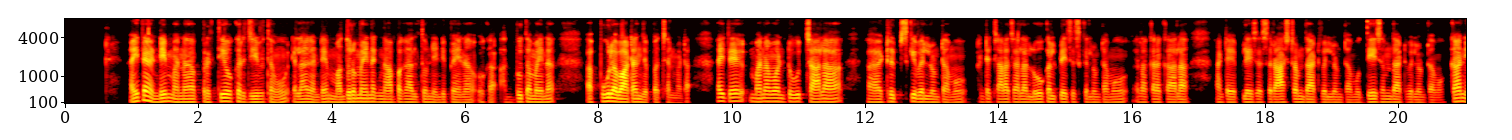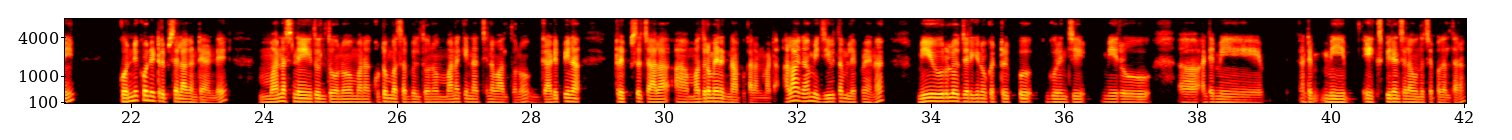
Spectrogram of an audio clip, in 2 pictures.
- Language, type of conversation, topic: Telugu, podcast, నీ ఊరికి వెళ్లినప్పుడు గుర్తుండిపోయిన ఒక ప్రయాణం గురించి చెప్పగలవా?
- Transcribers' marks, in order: other background noise; in English: "ట్రిప్స్‌కి"; in English: "లోకల్"; in English: "ప్లేసెస్"; in English: "ట్రిప్స్"; in English: "ట్రిప్స్"; in English: "ట్రిప్"; in English: "ఎక్స్పీరియన్స్"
